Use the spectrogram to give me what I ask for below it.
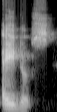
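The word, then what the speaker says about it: עדות: These ones are called edus. Edus means testimonials. Edus. I would probably spell that in Hebrew, it is spelled ayin dalet vav taf, edus.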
